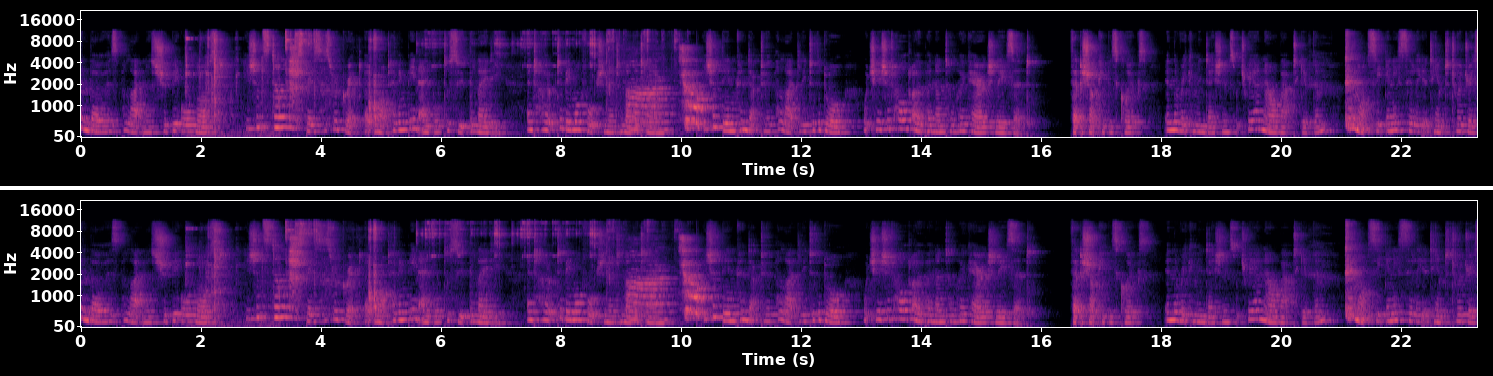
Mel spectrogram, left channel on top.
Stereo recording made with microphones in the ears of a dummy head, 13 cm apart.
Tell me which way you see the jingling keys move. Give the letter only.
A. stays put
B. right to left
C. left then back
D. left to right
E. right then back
E.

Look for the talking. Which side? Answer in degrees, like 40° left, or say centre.
30° left.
